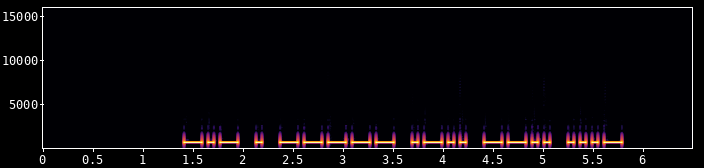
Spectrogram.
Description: Morse code, heard as a keyed tone, about 20 wpm, 700 Hz. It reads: KE0LZV
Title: USA Call Signs Repeated 2x 20wpm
